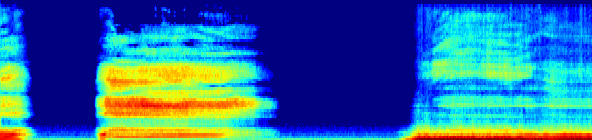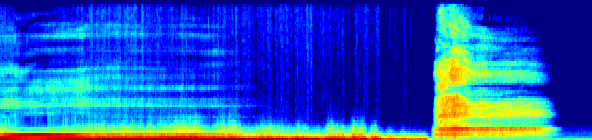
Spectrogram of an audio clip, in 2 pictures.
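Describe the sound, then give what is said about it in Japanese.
Strong breaths are blown into an ear as airy, rushing puffs: a shorter blow, then a long, forceful stream of air lasting several seconds with a faint whistling tone that slowly falls, and another breath at the end. “お耳の中に残ったちっちゃいのを飛ばしていくだけだね。今度は最初からすごく強く吹くよ。”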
